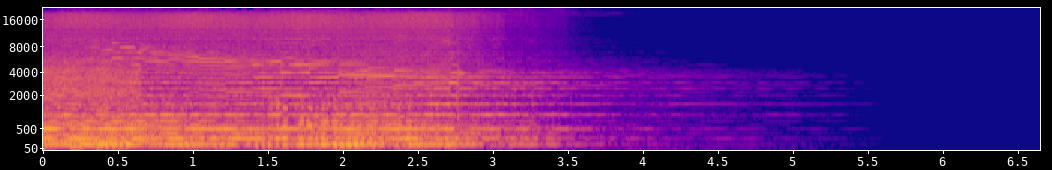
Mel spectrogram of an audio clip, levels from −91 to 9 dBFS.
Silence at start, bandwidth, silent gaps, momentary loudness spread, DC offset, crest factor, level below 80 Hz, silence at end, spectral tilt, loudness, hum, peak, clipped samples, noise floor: 0 s; over 20 kHz; none; 15 LU; under 0.1%; 18 dB; -48 dBFS; 3.1 s; -4.5 dB/octave; -17 LUFS; none; -4 dBFS; under 0.1%; -79 dBFS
